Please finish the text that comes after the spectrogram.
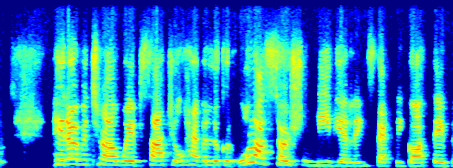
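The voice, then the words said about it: South African accent. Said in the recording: “I'm going to say it in South African accent”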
